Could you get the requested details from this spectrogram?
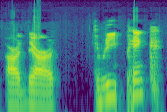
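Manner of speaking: normal talking voice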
